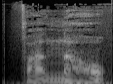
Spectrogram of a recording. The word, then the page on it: fan2nao3: Mandarin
